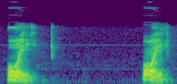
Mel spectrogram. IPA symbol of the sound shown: ɔɪ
